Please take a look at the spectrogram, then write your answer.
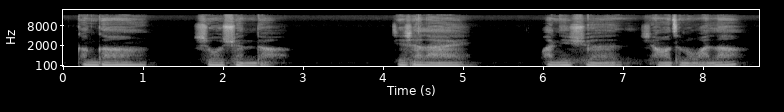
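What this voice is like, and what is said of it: Soft whispered voice. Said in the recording (Chinese): “继续在你耳边。小声的说着”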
